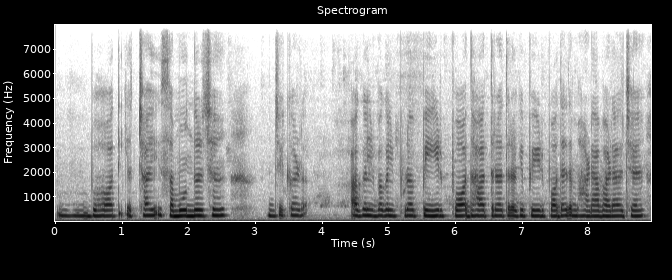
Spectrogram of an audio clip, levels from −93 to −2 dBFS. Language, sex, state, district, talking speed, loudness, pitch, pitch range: Maithili, female, Bihar, Samastipur, 105 wpm, -14 LUFS, 230 Hz, 225-240 Hz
